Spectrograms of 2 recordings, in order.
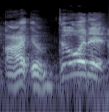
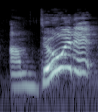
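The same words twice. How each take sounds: First: "am" spelled out and leaned on, firm and steady; stress on am. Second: Louder and higher, proudly declaring "doing"; proud declaration. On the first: Telling viewers she is doing it, firm emphasis. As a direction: insist on "I am doing it". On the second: Telling viewers she's doing it, proud and loud. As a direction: announce it like a win. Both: Real, not acted.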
